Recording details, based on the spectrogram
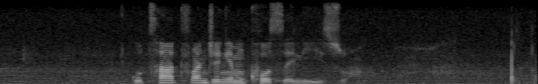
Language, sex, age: Swati, male, 22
